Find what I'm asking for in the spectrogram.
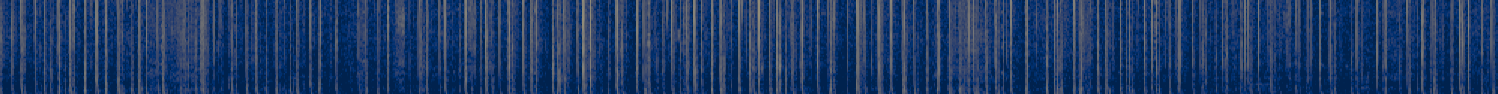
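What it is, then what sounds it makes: PVC-tile handbag tapped with nails. Long nails tap rapidly across the rigid plastic triangular tiles of a hollow, holographic geometric PVC-tile handbag. The result is a dense, continuous stream of quick, sharp clicks that are bright and dry, with almost no ring, over a faint thin body.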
